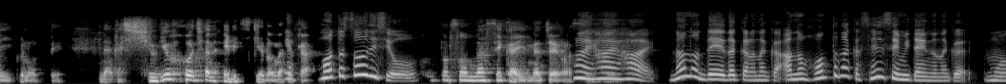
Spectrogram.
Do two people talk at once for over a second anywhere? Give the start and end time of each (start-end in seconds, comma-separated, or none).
none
